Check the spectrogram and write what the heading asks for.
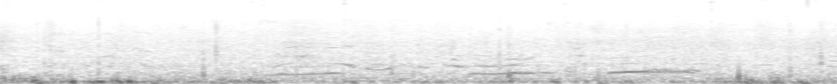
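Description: Horse walking on sand, its hoofbeats coming as dull, irregular low thuds, with faint voices of other riders.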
